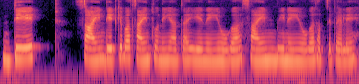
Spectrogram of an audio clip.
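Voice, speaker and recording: A woman, an English teacher going through exam quiz answers, who reads each English question slowly and then explains it in Hindi. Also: mid-range voice, completely flat delivery, mellow, smooth, muffled recording.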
